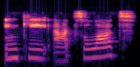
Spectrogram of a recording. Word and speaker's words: Inky Axolotl: hard to pronounce, but the way she broke it out in hyphens is Inky Axolot. I'm not really sure what to do with the last L in there. Maybe it's Inky Axolotl.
